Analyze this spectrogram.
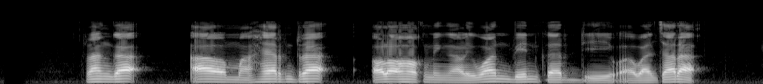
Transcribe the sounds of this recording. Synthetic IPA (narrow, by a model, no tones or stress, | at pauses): raŋɡa | almaɦɛrndɾa | ɔlɔɦɔk̚niŋaliwɔnwinkərdiwa̰waɲt͡ʃaɾa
